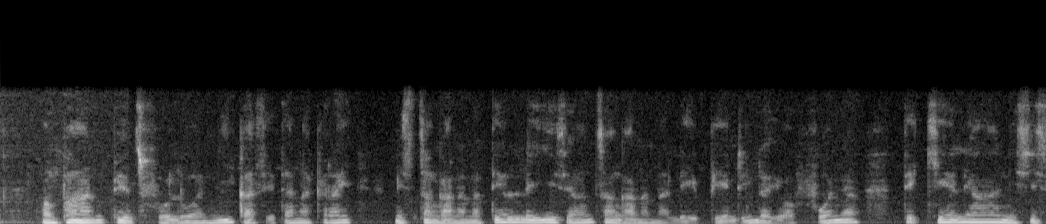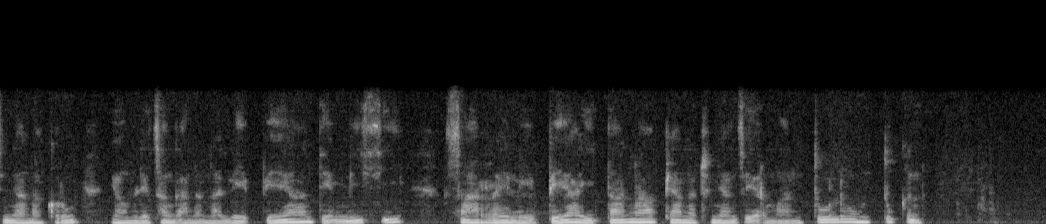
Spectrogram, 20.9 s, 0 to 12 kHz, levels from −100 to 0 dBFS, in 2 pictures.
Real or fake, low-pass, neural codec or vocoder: real; 7.2 kHz; none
